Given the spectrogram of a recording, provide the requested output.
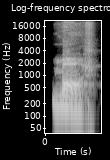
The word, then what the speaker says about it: mer: Hay que pronunciar bien la E y la R. Por ejemplo, la palabra hierro, fer. La palabra mar, mer.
